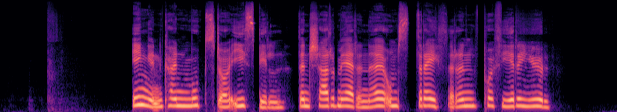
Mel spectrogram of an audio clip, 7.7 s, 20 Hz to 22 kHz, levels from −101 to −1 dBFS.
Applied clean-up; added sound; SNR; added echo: neural mask model DeepFilterNet 3.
